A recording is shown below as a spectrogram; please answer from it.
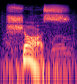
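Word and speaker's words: chausses: Oh, it's actually pronounced Shoss.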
